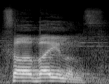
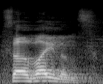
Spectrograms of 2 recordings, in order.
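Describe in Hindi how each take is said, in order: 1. दूसरा अक्षर 'vai' जैसा सुनाई देता है। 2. दूसरा अक्षर 'vai' जैसा सुनाई देता है।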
